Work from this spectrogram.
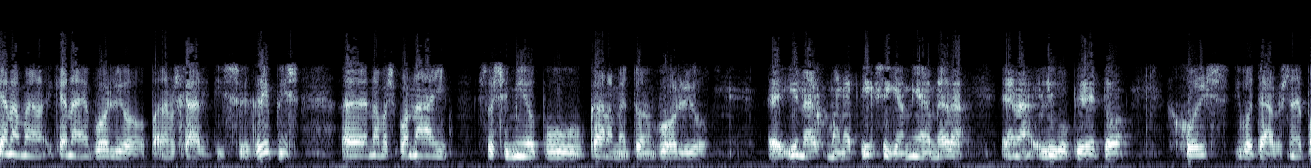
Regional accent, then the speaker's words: Drama, Eastern Macedonia and Thrace, Greece; now in Thessaloniki, Greece; γιατί κατάγομαι από τη Δράμα, έτσι, παρόλο που είμαι στη Θεσσαλονίκη αυτή τη στιγμή

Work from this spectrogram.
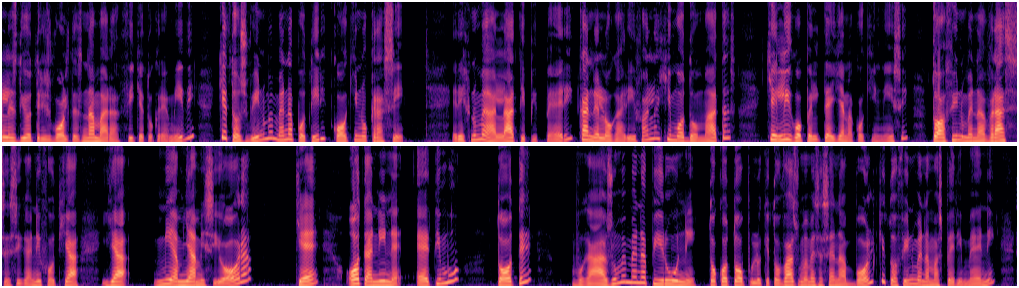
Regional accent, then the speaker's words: Peloponnese, Greece; το οποίο εγώ έμαθα να το φτιάχνω από την ιδιαίτερη πατρίδα μου, την Αρκαδία

